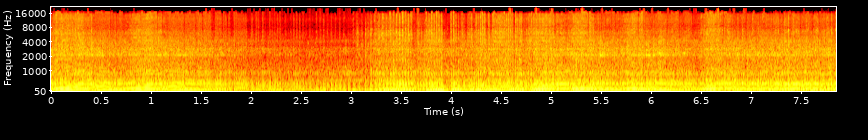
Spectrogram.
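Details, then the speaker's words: Abandoned Morris Minor started after a fuel leak was fixed, with a jump pack and choke: engine catches and revs up and down cleanly with a steady low throb between blips, no knocks or misses. Runs well. "Right. Got it going. Runs well."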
